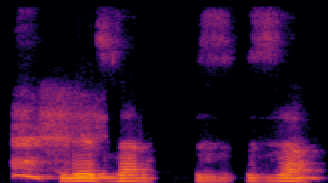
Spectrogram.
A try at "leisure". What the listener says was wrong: Not Z. Z is coming because when you're joining your tongue with your teeth, don't join your tongue with your teeth. Roll it inside and make it like this. Leisure. Join your tongue to the palate above. Leisure.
